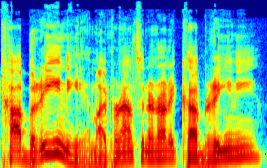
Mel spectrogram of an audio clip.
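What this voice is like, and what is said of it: Put-on Italian accent. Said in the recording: “I was using my Italian accent ... it was a beautiful Italian accent”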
